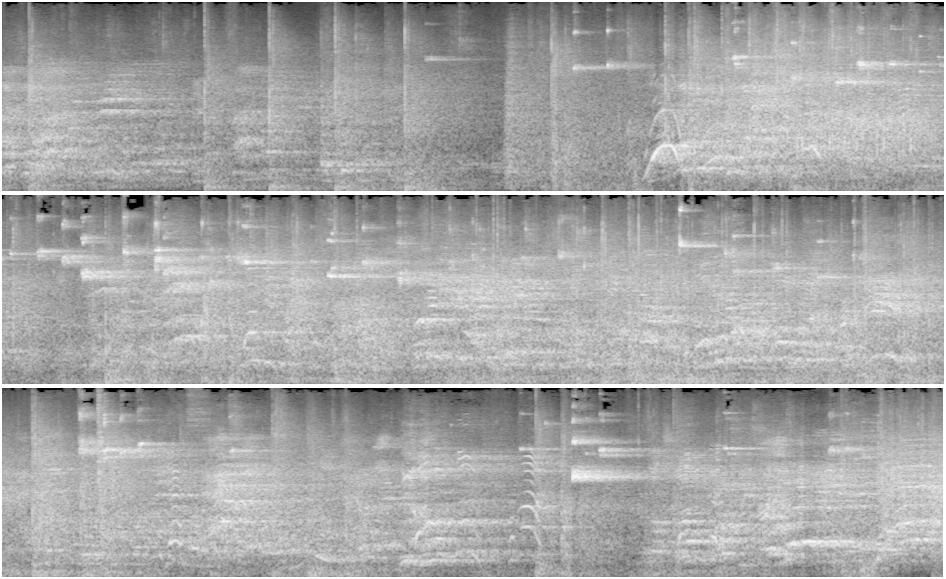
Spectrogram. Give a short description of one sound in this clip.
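Young players and spectators shout and cheer in an echoing gym.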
